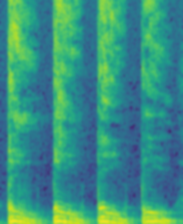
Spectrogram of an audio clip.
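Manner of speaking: bang out the kicks with your voice; thudding boo boo imitation; door kicks. Kicking door sound.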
